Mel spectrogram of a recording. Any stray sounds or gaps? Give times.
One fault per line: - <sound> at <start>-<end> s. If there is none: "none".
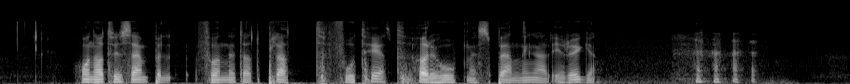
- laugh at 6.7-7.6 s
